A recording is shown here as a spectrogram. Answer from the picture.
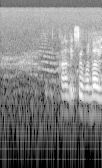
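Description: A high-pitched voice coming through a mobile phone's loudspeaker held to the microphone. It starts a little over a second in with a drawn-out, wavering call, after faint line noise with a few short falling tones.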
